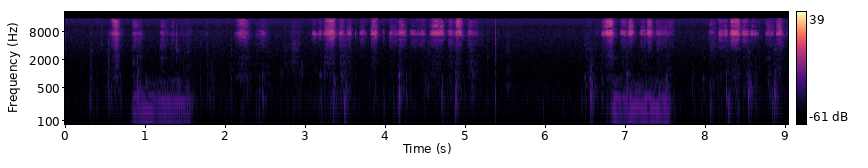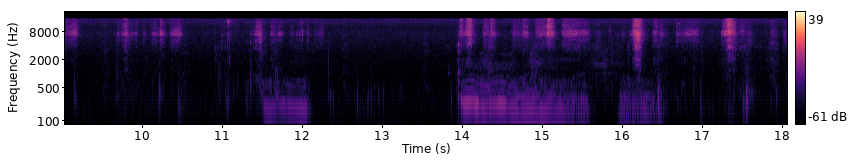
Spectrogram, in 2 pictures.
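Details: A female Border Collie makes odd, wavering groans and grumbles in short bursts while playing with a toy she always does this with, with clicks and scratching between.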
